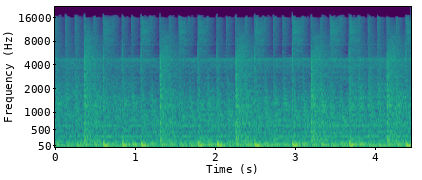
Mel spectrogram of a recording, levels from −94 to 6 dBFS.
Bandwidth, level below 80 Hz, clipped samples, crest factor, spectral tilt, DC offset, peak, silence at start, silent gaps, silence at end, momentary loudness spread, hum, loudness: 18 kHz; -24 dBFS; under 0.1%; 16 dB; -4 dB/octave; under 0.1%; -4 dBFS; 0 s; none; 0 s; 2 LU; none; -21 LUFS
